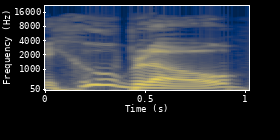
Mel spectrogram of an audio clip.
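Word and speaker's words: Hublot: die happy and then hublo which I found out that's how you pronounce it the internet lied to me comes along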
